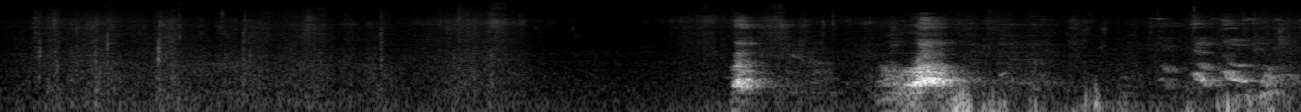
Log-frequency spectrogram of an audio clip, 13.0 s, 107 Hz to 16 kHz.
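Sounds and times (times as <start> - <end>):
puppies barking: 7.3 - 7.9, 8.8 - 9.7, 11.6 - 13.0.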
